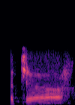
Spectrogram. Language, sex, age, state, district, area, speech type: Punjabi, male, 18-30, Punjab, Bathinda, rural, conversation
